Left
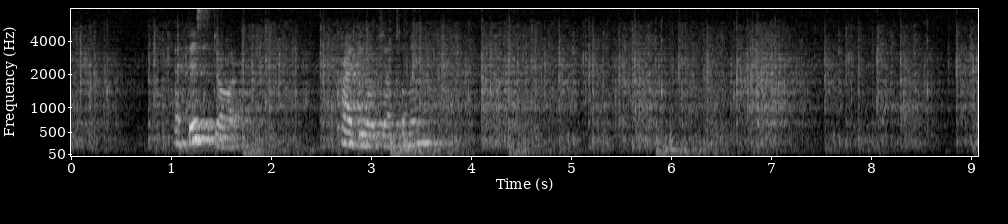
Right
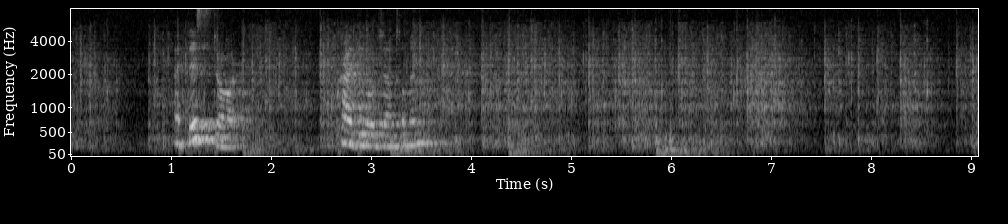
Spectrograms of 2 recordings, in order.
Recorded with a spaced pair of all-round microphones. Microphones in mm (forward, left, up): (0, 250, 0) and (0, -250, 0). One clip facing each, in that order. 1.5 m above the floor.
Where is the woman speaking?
20° right (ahead or behind), 7.5 m.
